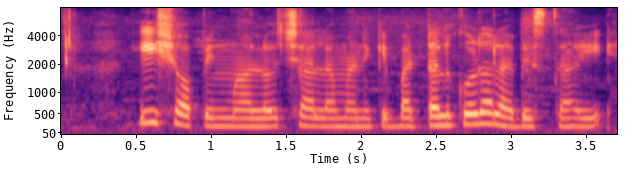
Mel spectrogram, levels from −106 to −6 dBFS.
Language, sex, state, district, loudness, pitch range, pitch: Telugu, female, Andhra Pradesh, Krishna, -17 LUFS, 195-225 Hz, 200 Hz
